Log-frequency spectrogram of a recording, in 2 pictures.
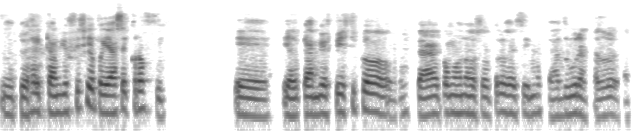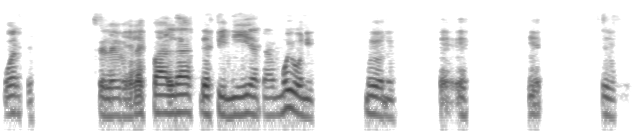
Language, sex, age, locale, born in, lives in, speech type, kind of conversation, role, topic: Spanish, male, 45-49, es-VE, Venezuela, United States, conversation, unstructured, none, ¿Crees que el miedo a enfermar debería motivar a más personas a hacer ejercicio?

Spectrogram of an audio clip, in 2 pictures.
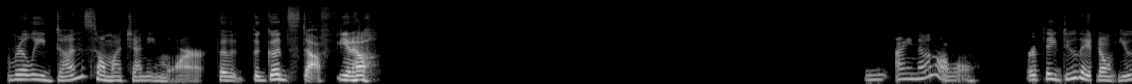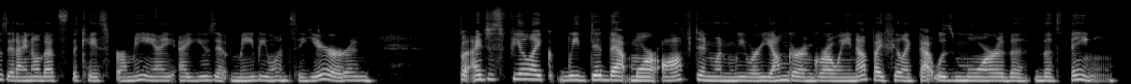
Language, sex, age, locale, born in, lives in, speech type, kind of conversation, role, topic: English, female, 50-54, en-US, United States, United States, conversation, podcast, host, How have childhood food experiences shaped your tastes and memories as an adult?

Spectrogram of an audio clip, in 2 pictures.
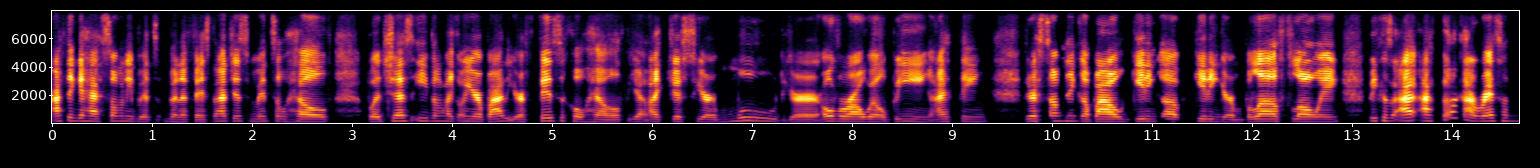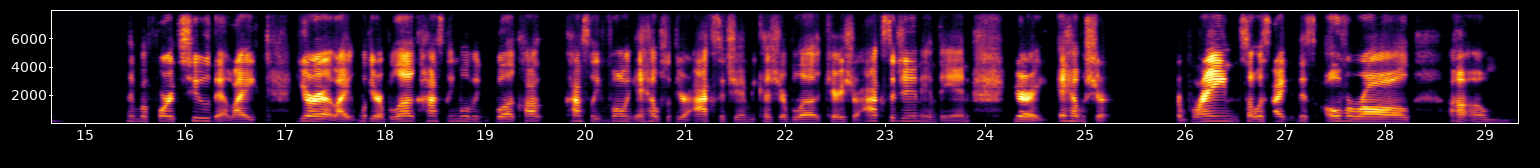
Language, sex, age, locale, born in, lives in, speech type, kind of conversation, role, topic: English, female, 35-39, en-US, United States, United States, conversation, podcast, host, In what ways can regular physical activity improve our emotional well-being?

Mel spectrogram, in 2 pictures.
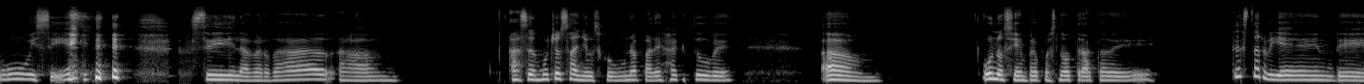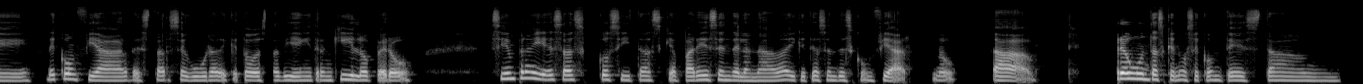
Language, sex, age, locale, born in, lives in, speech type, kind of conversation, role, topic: Spanish, female, 35-39, es-PE, Peru, United States, conversation, unstructured, none, ¿Qué papel juega la confianza en tus relaciones personales?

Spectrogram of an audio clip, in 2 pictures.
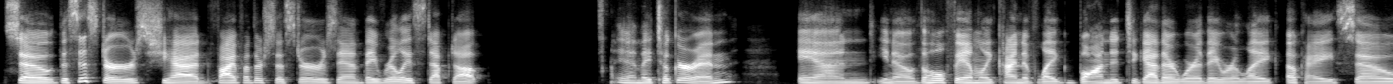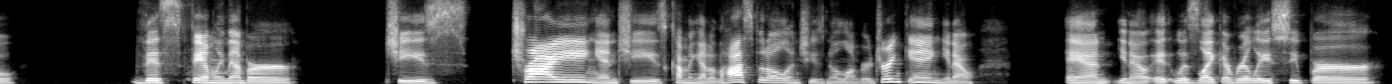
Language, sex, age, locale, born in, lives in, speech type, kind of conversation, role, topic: English, female, 45-49, en-US, United States, United States, conversation, podcast, host, What helps families stay close and supportive through challenges?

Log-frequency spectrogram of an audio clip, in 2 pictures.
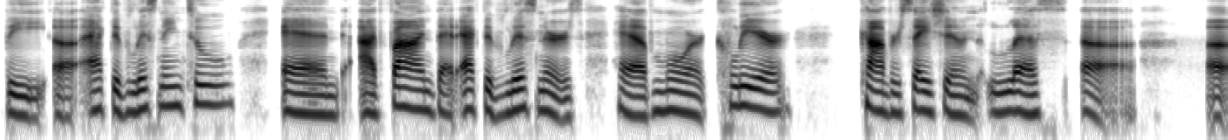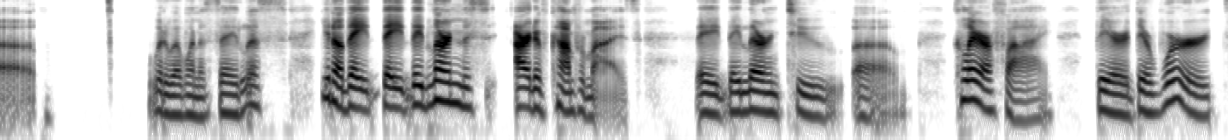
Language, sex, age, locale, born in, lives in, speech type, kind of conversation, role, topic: English, female, 55-59, en-US, United States, United States, conversation, podcast, guest, How can experiencing setbacks help students grow and succeed in the long run?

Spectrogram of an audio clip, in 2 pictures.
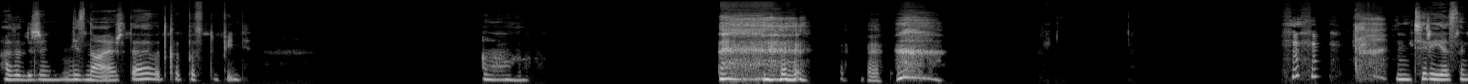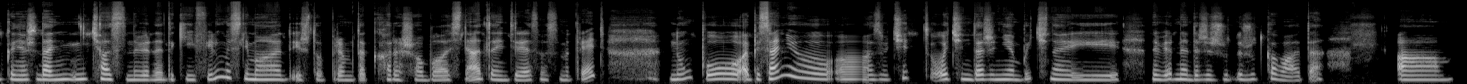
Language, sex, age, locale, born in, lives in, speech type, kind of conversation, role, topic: Russian, female, 25-29, ru-RU, Ukraine, United States, conversation, podcast, host, Какие книги или фильмы повлияли на твой взгляд на жизнь?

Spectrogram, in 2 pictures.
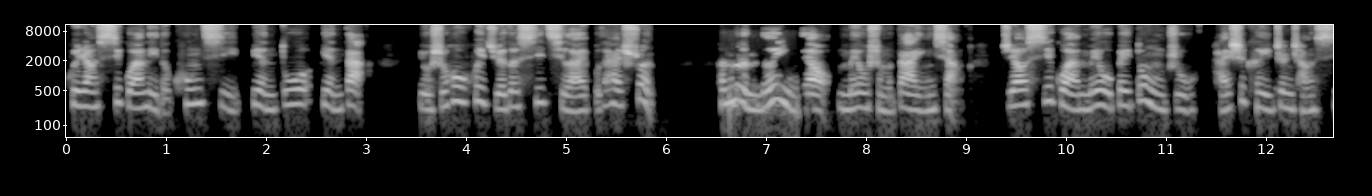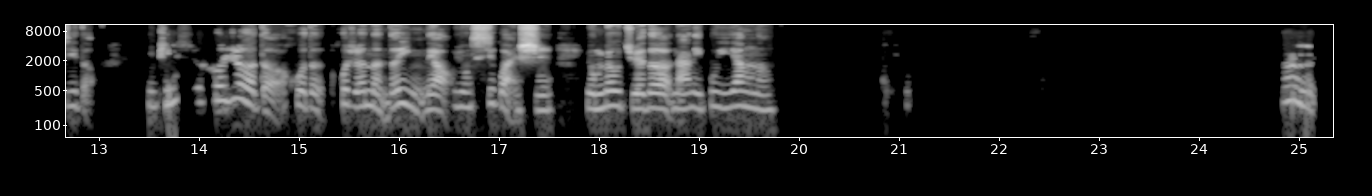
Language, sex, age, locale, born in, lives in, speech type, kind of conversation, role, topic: Chinese, female, 25-29, zh-CN, China, United States, read, expert-assistant, expert, 请解释为什么用吸管可以吸起饮料，并用吸管做实验。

